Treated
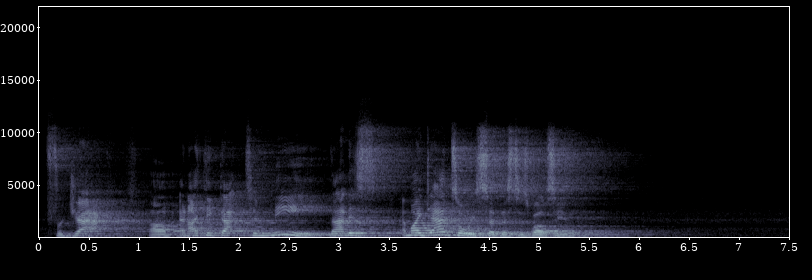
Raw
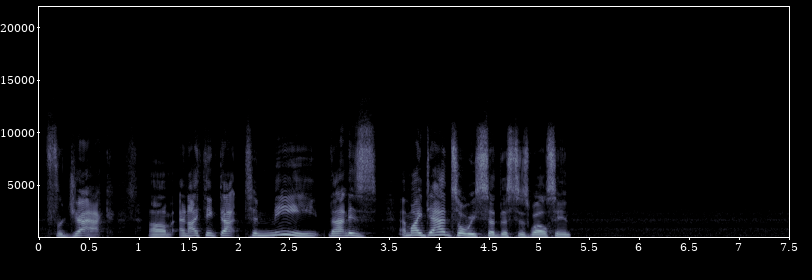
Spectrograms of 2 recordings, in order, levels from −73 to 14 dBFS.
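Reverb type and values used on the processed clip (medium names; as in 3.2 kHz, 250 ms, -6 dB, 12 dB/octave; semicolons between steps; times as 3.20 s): plate-style reverb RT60 2.1 s, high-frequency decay 0.75×, DRR 3 dB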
